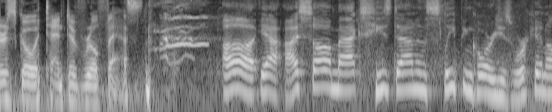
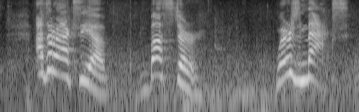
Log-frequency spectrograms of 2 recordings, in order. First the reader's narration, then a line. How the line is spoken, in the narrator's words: She shouts down to him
